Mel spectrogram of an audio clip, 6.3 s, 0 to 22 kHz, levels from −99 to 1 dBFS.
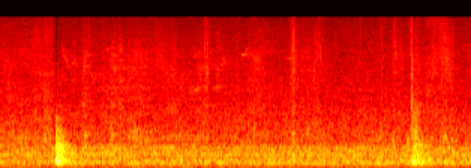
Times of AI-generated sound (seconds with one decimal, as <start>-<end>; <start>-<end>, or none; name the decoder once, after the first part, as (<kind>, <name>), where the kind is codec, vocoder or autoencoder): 0.0-0.7 (codec, SNAC); 1.7-2.7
